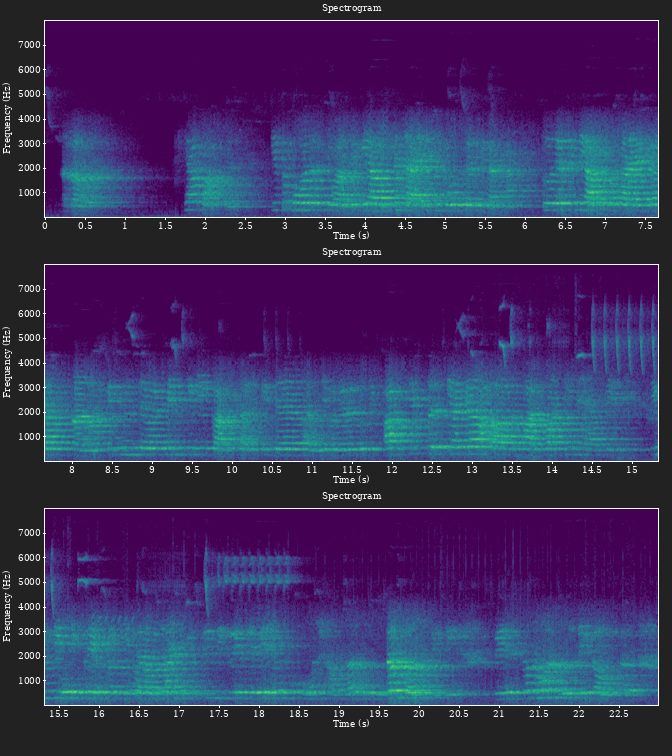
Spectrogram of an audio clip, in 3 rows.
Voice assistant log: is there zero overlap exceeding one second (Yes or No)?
No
